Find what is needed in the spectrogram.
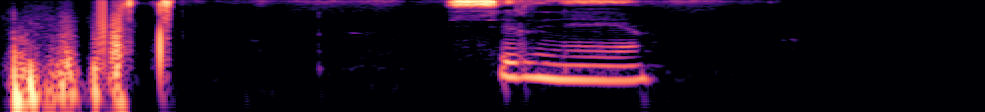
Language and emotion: Russian, neutral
